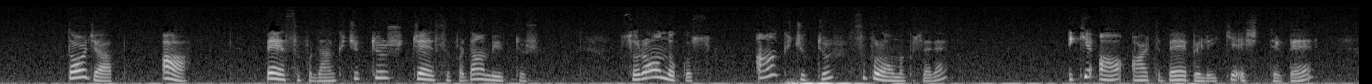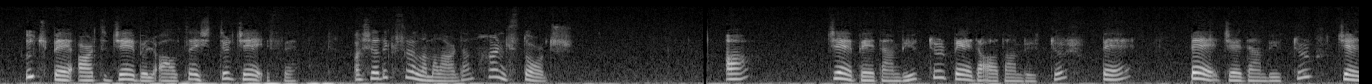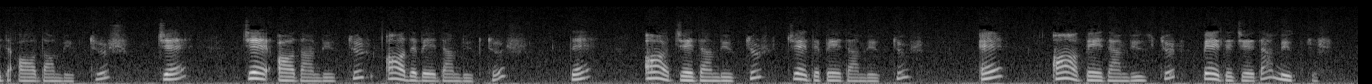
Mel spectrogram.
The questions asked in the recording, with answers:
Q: 3B artı C bölü 6 eşittir C ise aşağıdaki sıralamalardan hangisi doğrudur?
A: Doğru cevap D. A C'den büyüktür, C de B'den büyüktür.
